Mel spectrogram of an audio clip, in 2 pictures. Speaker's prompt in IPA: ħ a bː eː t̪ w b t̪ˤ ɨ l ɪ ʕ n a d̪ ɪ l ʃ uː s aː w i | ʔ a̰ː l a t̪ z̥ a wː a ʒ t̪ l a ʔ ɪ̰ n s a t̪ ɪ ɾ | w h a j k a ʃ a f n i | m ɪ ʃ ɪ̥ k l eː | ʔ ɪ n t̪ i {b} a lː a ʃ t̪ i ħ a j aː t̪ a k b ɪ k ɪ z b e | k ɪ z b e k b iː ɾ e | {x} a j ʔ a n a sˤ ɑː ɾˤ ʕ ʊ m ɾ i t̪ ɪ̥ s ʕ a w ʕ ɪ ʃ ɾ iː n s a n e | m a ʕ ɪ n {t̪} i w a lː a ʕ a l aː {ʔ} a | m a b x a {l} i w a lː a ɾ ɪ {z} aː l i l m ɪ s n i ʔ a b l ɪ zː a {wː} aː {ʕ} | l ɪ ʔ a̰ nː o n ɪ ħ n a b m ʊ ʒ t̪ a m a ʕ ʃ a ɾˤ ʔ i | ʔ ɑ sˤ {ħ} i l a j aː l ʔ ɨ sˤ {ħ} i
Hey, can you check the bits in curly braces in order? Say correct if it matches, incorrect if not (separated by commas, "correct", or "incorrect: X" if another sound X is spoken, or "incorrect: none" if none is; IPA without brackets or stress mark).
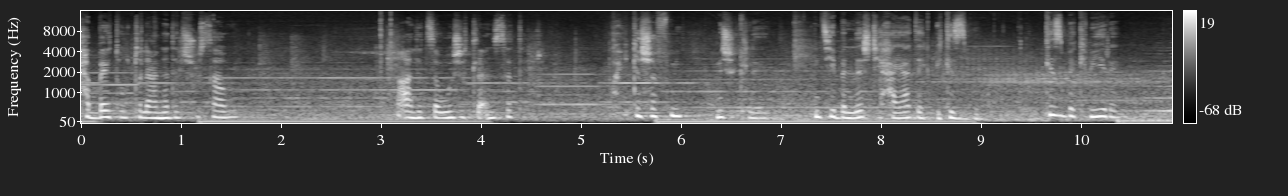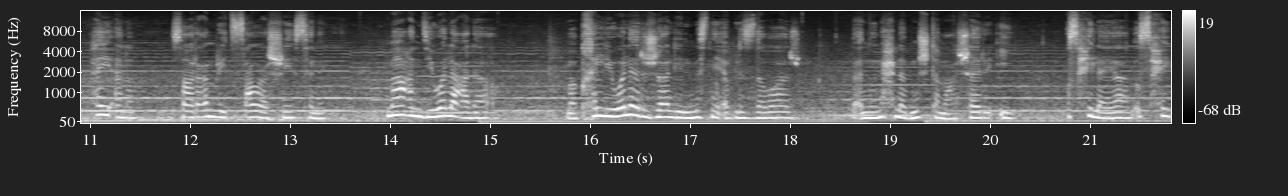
correct, incorrect: h, incorrect: d̪, correct, incorrect: lː, incorrect: ʒ, incorrect: w, incorrect: ʒ, correct, correct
